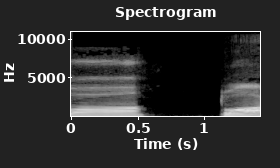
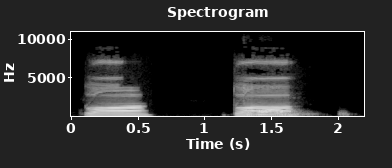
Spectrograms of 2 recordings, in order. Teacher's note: जबान की जड़ को ऊपर उठाकर मोटी आवाज में पढ़ेंगे त्वा को।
